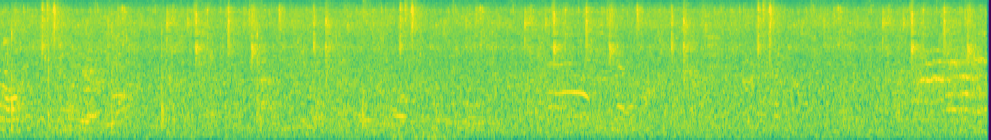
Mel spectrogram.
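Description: A small crowd of men and women murmurs and chats as they step outside.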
